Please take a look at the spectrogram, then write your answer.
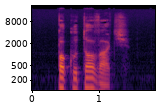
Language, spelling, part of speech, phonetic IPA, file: Polish, pokutować, verb, [ˌpɔkuˈtɔvat͡ɕ], Pl-pokutować.ogg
